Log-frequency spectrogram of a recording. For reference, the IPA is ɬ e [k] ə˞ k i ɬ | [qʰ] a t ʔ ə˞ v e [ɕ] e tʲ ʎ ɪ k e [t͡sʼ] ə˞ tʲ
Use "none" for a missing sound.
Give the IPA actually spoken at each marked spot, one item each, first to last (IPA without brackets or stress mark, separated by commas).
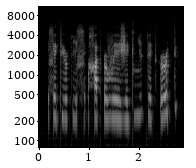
tʲ, χ, ʒ, t͡sʼ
